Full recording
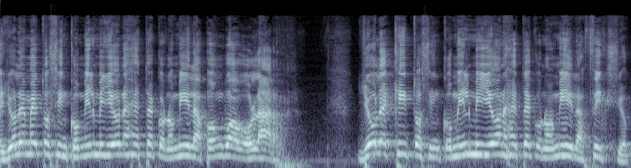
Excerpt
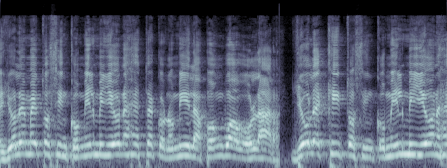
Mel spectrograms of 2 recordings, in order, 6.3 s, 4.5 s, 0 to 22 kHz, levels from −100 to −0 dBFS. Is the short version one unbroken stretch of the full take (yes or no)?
no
